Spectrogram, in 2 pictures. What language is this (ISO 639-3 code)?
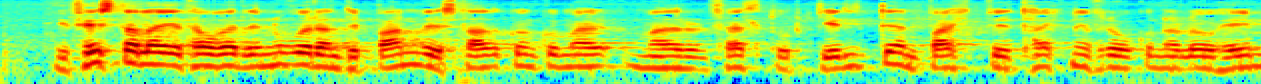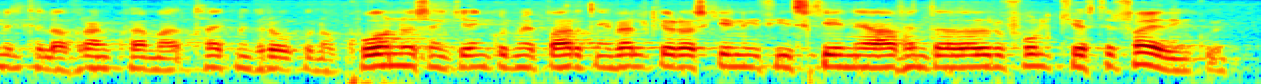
isl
